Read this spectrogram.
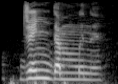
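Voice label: "дженьдаммыны", Komi, female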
